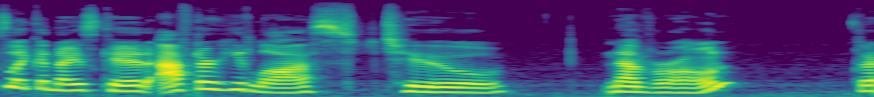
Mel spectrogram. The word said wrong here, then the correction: Navone: Navone. – I think it's Navarone. – Navone. There's no R in that name.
